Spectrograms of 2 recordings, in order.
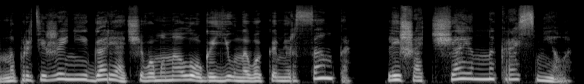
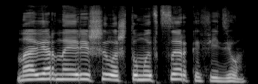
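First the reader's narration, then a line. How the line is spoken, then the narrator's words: Father chuckling. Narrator (Russian): хохотнул отец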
